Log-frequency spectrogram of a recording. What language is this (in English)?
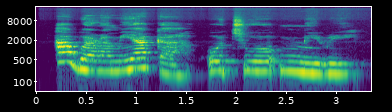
Igbo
